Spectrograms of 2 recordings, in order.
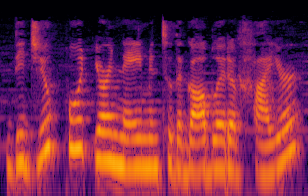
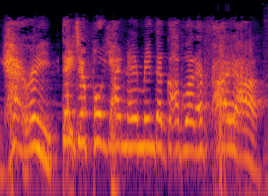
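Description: First: The question is asked calmly. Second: The question is asked urgently.

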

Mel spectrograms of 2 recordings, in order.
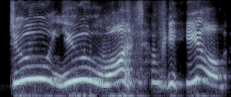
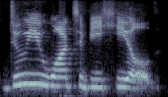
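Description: First: It is said very loudly, almost shouting. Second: It is said at normal volume.

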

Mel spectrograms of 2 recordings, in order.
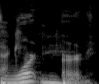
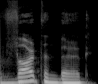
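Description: First: The name begins with a W sound. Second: The name begins with a V sound. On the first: "in American it's English" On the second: "I'm trying to do the V instead of the W"

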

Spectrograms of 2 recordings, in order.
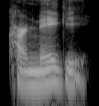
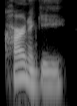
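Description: First: The name is said the local Pittsburgh way. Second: The name is said the usual non-Pittsburgh way. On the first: This is how locals in Pittsburgh say it. "They pronounce it Carnegie" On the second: This is how people outside Pittsburgh say it. "In Pittsburgh, they don't pronounce it Carnegie"

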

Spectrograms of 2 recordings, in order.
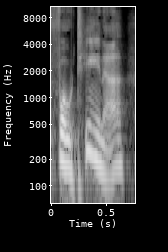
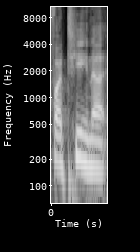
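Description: First: The first syllable sounds like 'fo'. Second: The first syllable sounds like 'fa'. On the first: The speaker calls it wrong. "I want to say Fotina" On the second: The speaker calls it right. "I think Fatina is the right way to say it"

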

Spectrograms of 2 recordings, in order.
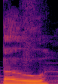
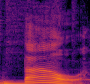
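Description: First: The word rhymes with go. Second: The word rhymes with cow. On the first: It names a ribbon worn in the hair. The speaker calls it wrong. "not bow, like something you put in your hair" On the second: It names the front of a boat. The speaker calls it right. "It's bow, like the bow of a boat"

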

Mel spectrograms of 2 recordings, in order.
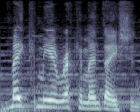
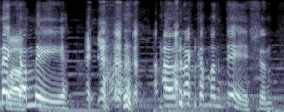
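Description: First: It is said in the speaker's normal voice. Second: It is said in a put-on funny voice.

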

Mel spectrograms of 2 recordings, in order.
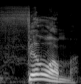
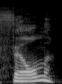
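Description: First: The word is said with an unusual, affected pronunciation. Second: The word is said with its ordinary pronunciation.

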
